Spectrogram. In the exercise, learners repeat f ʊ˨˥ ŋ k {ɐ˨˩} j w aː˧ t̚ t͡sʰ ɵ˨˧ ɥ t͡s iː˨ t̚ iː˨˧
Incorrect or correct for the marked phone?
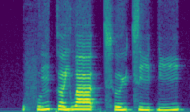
incorrect: ɐ˧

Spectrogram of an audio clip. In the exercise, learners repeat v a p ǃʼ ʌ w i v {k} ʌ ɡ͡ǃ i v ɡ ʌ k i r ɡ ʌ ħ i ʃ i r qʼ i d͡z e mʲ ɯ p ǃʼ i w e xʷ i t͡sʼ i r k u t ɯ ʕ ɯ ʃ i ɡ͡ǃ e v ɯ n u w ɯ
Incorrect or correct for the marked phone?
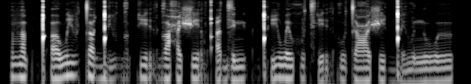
incorrect: t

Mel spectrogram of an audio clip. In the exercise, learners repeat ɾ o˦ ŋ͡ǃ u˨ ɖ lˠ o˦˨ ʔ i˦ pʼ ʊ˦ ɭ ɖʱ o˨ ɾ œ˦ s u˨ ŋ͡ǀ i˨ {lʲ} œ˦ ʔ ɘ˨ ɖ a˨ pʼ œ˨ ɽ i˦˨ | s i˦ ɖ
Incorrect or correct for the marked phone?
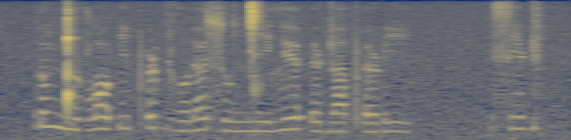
correct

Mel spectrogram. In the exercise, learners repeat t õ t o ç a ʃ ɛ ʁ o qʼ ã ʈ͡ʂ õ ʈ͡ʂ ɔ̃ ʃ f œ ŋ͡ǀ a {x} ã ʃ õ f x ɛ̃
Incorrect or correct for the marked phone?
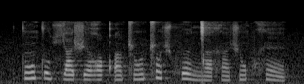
correct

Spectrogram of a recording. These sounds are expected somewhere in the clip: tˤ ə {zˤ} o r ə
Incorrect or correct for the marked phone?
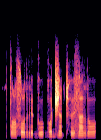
incorrect: sˤ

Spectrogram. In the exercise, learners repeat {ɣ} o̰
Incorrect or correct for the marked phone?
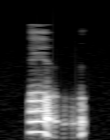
incorrect: ʁ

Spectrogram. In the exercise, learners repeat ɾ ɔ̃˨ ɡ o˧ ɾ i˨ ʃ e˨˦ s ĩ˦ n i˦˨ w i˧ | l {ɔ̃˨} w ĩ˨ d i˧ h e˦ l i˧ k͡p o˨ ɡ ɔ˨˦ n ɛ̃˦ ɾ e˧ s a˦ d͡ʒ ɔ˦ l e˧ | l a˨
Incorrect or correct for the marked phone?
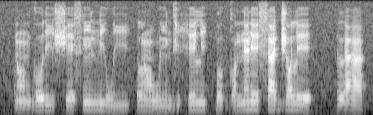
correct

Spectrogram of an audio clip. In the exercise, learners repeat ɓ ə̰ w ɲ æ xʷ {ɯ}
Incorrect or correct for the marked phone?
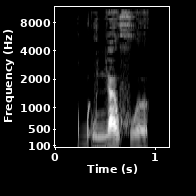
incorrect: ə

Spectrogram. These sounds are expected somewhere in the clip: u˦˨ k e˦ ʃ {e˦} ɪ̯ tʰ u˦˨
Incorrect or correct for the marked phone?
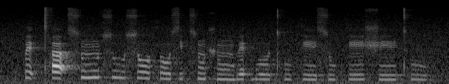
correct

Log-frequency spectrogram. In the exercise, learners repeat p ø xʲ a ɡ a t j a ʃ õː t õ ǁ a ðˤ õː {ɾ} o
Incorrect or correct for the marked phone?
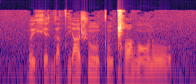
correct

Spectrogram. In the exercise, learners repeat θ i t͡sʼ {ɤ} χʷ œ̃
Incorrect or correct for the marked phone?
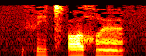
incorrect: ɔ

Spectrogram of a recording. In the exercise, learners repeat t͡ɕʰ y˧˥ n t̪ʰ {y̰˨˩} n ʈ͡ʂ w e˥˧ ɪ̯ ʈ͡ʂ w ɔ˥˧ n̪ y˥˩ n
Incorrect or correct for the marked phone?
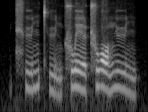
correct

